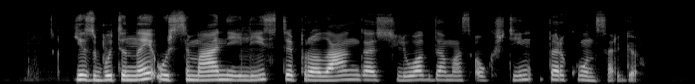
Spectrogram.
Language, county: Lithuanian, Kaunas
